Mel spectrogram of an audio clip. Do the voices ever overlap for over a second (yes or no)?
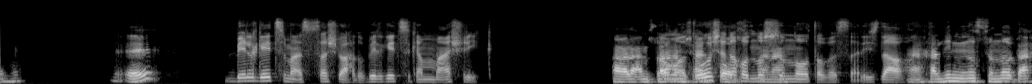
yes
